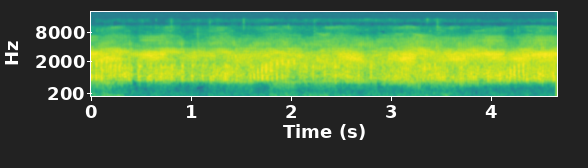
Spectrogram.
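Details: Frogs chorusing in lotus rice paddies beside a country road in Echizen, Fukui, Japan, 12 June 2021, from Japanese tree frogs, pond frogs, wrinkled frogs, Schlegel's and forest green tree frogs; a dense, steady, rasping wall of croaks with no pauses.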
